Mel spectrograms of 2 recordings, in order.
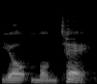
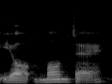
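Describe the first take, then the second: First: The stress is on the last syllable. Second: The stress is on the first syllable. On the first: The speaker calls it right. "put the emphasis at the end of the word" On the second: The speaker calls it wrong. "with the emphasis on the mon"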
